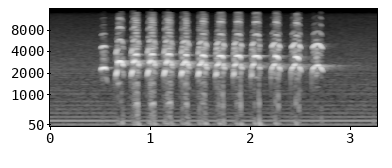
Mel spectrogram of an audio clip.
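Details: Osprey at its Hog Island nest in July 2020 as a shad is brought. Around a dozen clipped, shrill whistles in one rapid, steady sequence over a faint low hum.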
